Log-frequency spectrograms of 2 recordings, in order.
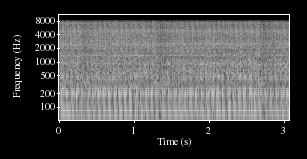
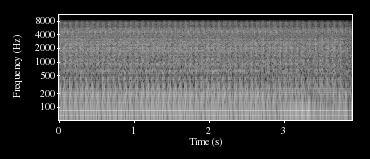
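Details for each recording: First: Kawasaki ER5 twin with fuel pump problems and overflowing carbs, cold idle not yet warm: lumpy idle with uneven popping pulses through the intake, carburettor spitting back. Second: Kawasaki ER-5 twin, first start on choke after fuel overflow incident: catches and settles into a steady even idle, brief dip then recovers cleanly, no smoke; sounds healthy.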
